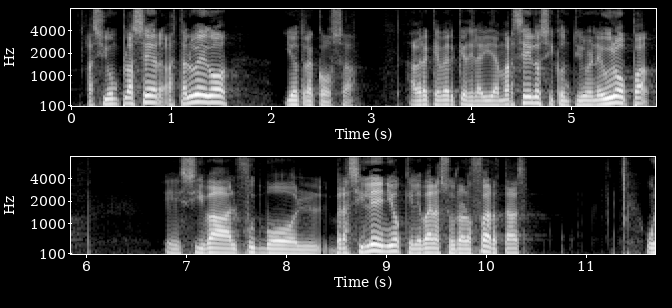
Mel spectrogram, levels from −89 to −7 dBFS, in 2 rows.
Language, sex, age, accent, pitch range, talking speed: English, male, 40-59, Argentinian, 115-145 Hz, 185 wpm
